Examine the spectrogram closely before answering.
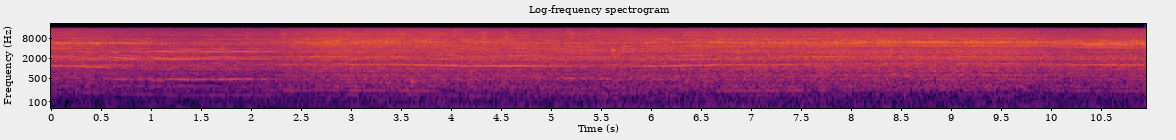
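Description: An electric meat grinder whirs steadily with a high motor whine.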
